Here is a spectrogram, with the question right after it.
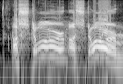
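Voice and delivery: very slow, high, loud, drawn-out announcing shout. Reading a story aloud, the goblin Red at the cave mouth; shouted. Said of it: "Red shouted".

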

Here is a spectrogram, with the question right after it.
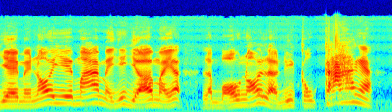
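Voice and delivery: soft, quick, hushed voice.

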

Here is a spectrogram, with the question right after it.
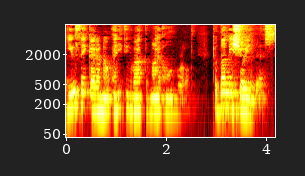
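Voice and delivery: ordinary talk, nothing marked

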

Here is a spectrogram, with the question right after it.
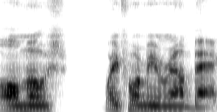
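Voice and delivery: ordinary delivery

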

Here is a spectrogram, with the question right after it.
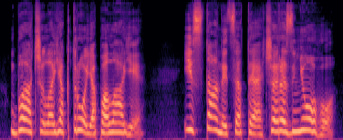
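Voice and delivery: tearful, emphatic, insistent outcry. Cassandra answers her doubting sisters, exclaiming emphatically through tears. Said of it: "з притиском вигукнула Касандра крізь сльози".

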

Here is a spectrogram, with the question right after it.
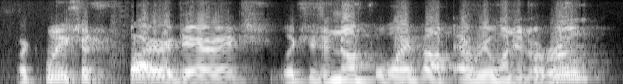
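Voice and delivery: muffled, blurred words as if mouth obstructed. Rolling damage for a fireball, said with a pen in mouth. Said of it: "I said that with a pen in my mouth".

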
